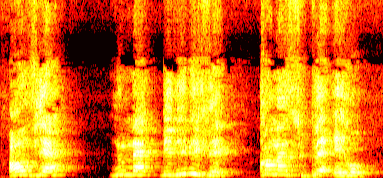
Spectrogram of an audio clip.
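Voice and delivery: normal talking voice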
